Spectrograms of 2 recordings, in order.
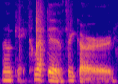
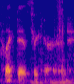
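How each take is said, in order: First: Said in the usual way. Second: Much softer murmured repeat under the breath; muttered to herself. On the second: Real, not acted. Reader murmurs the card name to herself, very soft. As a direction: quietly echo the card name to yourself.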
